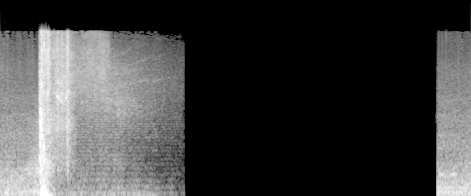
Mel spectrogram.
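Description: A single sharp camera shutter click snaps near the start as a selfie is taken, followed by a short fading rustle, then near silence.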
